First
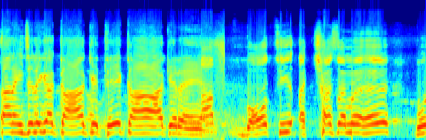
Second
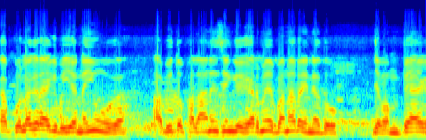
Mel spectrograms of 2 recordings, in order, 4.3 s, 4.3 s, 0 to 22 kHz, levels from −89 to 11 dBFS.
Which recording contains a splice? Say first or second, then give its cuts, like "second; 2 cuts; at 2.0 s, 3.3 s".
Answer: first; 1 cut; at 2.3 s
